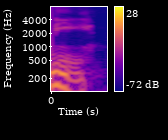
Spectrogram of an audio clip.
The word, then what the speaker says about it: knee: Sometimes a letter represents no sound at all, like the k in knee.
